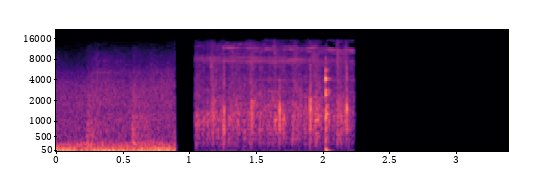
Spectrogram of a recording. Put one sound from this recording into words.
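Applause rings out briefly.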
